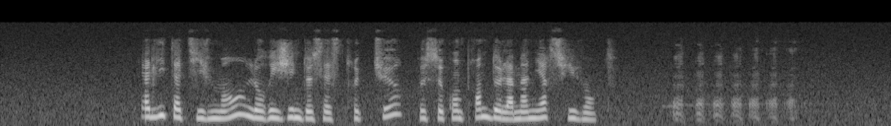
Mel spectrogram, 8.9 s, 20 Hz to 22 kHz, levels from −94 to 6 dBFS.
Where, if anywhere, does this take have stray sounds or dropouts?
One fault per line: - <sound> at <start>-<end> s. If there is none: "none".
- laugh at 6.6-8.2 s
